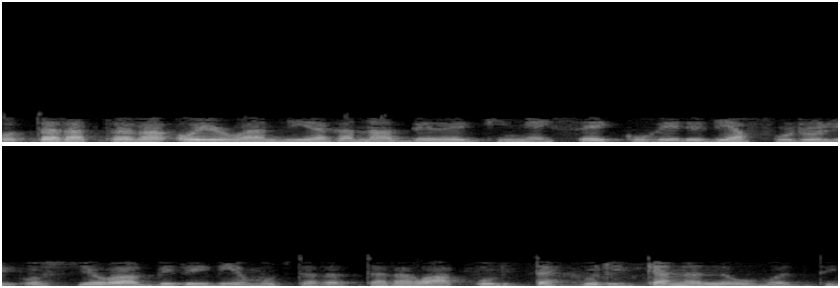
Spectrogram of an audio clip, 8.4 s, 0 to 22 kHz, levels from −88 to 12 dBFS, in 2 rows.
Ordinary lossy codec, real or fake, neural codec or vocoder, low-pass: AAC, 16 kbps; fake; codec, 16 kHz, 0.5 kbps, X-Codec, HuBERT features, trained on LibriSpeech; 7.2 kHz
